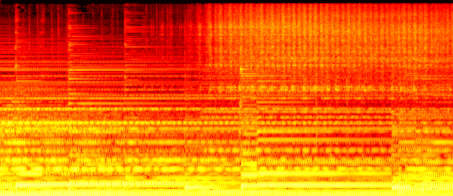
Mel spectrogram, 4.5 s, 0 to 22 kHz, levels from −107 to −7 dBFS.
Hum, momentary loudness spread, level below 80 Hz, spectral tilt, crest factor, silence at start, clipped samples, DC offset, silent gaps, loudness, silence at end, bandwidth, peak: none; 4 LU; -26 dBFS; -5.5 dB/octave; 14 dB; 0 s; under 0.1%; under 0.1%; none; -23 LUFS; 0 s; over 20 kHz; -8 dBFS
